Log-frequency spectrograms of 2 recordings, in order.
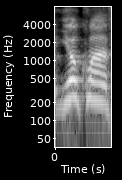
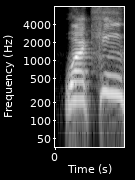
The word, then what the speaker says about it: Joaquin: and sexually is okay i pronounced his name that brother peter joe says joaquin i've had people before i said i've mispronounced it so yeah okay thank you brother peter joaquin phoenix he um a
